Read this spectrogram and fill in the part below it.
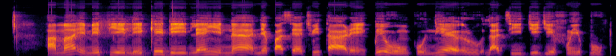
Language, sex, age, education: Yoruba, male, 30-45, tertiary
